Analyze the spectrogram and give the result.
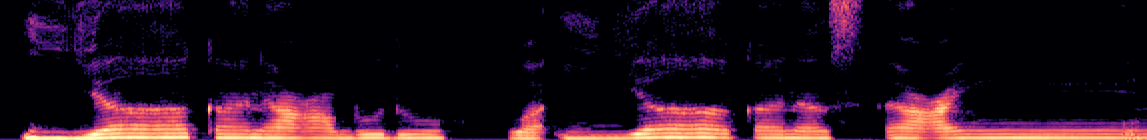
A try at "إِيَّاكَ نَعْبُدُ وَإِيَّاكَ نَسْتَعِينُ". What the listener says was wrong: But you paused. You said إياك نعبد and then you paused and then you said إياك نستعين. Now I am not too sure whether we can pause on there. But if you were pausing, you cannot say إياك نعبد.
